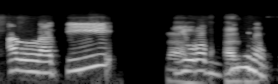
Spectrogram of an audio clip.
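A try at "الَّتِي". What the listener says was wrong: Allati, panjangkan dikit.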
